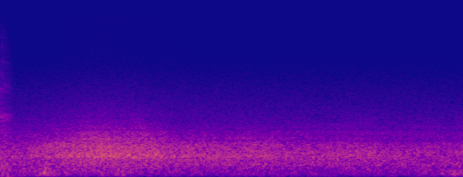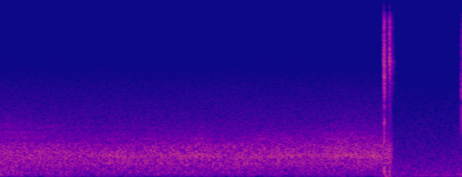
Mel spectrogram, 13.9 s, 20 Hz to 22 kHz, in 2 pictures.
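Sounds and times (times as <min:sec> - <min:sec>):
gusting wind: 0:00.0 - 0:12.8
sharp click: 0:12.7 - 0:12.9.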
